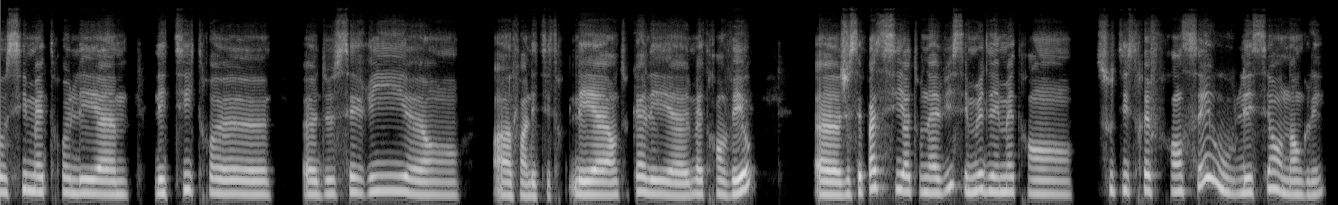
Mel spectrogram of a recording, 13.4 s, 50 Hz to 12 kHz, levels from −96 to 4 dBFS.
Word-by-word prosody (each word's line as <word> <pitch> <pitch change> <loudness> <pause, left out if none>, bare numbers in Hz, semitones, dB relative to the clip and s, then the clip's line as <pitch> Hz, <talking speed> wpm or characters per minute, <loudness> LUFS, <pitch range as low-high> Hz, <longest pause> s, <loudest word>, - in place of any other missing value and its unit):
aussi 200 +3 -1
mettre 205 -1 -1
les, 185 0 +2
hem, 175 -1 +1 0.3
les 185 0 +2
titres, 210 +1 -4
heu, 175 -2 +2 0.4
heu, 175 0 +2
de 180 +2 -4
séries, 205 +3 -1
heu, 175 -2 +1
en 165 -1 -5 0.3
enfin 165 -1 0
les 155 - -2
titres, 155 0 -16
les 175 -1 +4
heu, 170 -1 +5
en 165 - 0
tout 165 - -24
cas 205 +2 0
les, 180 -2 +2
heu, 160 -1 +2
mettre 175 0 -3
en 180 - -1
V.O. 185 +9 +6 0.6
Heu, 170 -1 +6
je 175 - +1
sais 195 +5 +1
pas 245 +4 +4
si, 250 -2 -2
à 210 - +3
ton 200 -1 -6
avis, 195 +7 0
c'est 280 -7 -6
mieux 220 +3 +2
de 210 - -4
les 205 -1 +2
mettre 205 -1 -2
en 180 -1 -3 0.2
sous-titrés 225 0 -3
français 215 - -2
ou 225 - 0
laisser 195 +6 -1
en 220 -6 +1
anglais? 175 +2 -4
185 Hz, 200 wpm, -22 LUFS, 175-210 Hz, 0.6 s, V.O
